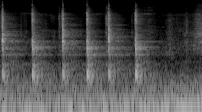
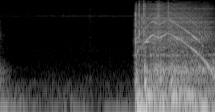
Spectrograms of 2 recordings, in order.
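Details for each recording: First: Zero-turn mower that starts intermittently, key turned: six sharp clicks about four a second with no cranking, so the solenoid engages but the starter motor doesn't turn; the starter was eventually replaced. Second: Zero-turn mower's new replacement starter bench-tested before installation; it whirs up to speed in two clean bursts, pitch rising then falling smoothly, no grinding or dragging; working fine.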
